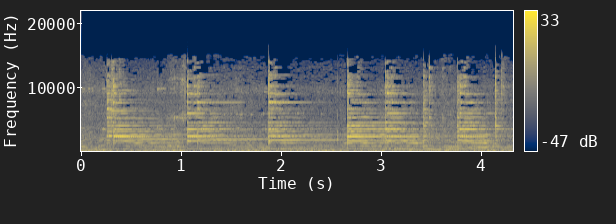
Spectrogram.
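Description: Small metal gongs struck in a steady, repeating rhythm, about two to three strokes a second, each stroke ringing briefly: the percussion that accompanies a Ba Jia Jiang troupe's performance.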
